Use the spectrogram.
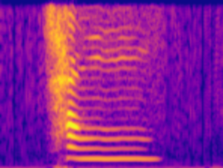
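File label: "cang3", Cantonese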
